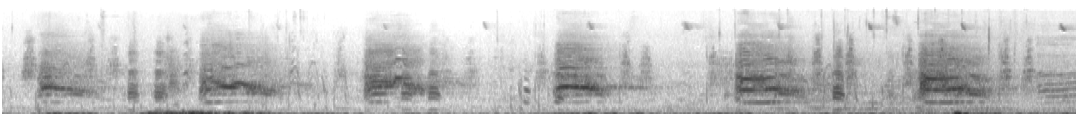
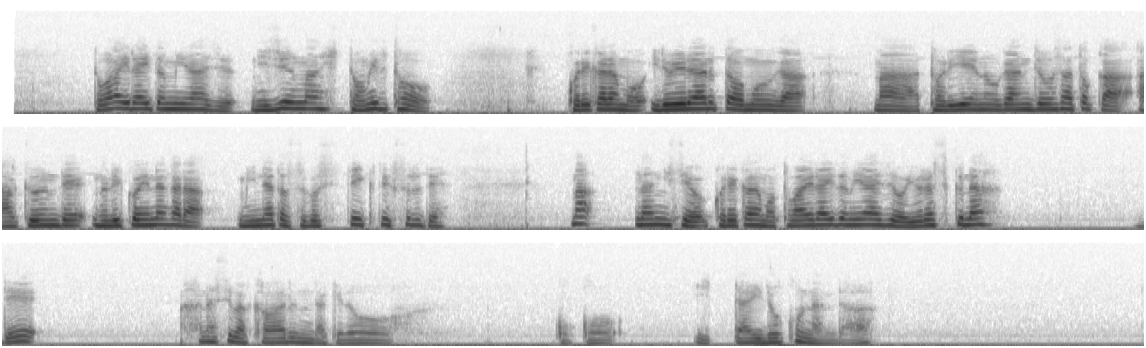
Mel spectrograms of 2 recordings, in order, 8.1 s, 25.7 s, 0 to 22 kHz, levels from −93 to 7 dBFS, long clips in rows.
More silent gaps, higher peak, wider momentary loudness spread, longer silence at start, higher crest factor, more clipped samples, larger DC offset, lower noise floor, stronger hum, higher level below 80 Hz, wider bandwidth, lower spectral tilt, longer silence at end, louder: neither; about the same, -6 dBFS vs -6 dBFS; first, 21 LU vs 15 LU; about the same, 0.05 s vs 0.1 s; about the same, 20 dB vs 18 dB; neither; neither; first, -48 dBFS vs -43 dBFS; neither; first, -34 dBFS vs -42 dBFS; first, 12 kHz vs 4.1 kHz; second, -3 dB/octave vs -10.5 dB/octave; about the same, 0 s vs 0 s; second, -27 LUFS vs -23 LUFS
